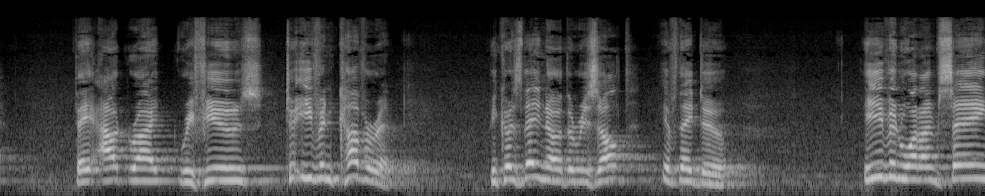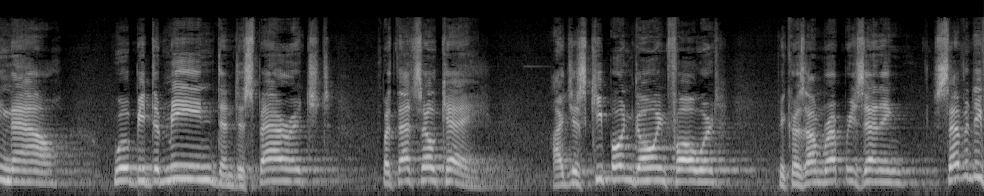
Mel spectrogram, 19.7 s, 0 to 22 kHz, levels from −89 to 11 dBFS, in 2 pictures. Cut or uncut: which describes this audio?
uncut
